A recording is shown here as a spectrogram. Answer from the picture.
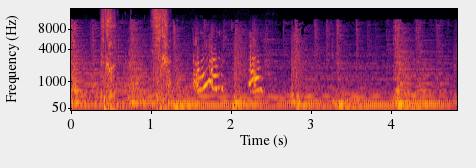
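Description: A dog barks loudly, a couple of sharp barks followed by higher yipping, whiny yelps and another bark, with no one talking.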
